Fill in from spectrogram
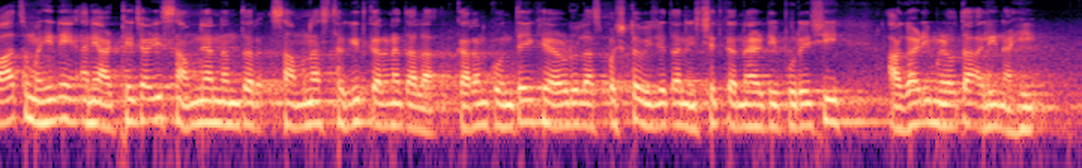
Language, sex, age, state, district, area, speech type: Marathi, male, 18-30, Maharashtra, Aurangabad, urban, read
